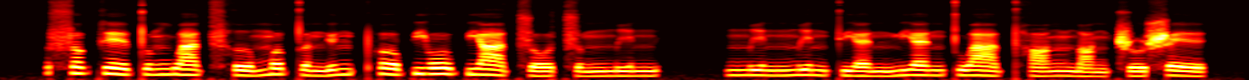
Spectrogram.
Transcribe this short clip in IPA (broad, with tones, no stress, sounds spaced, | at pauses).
s ɤ˥ k e˥˩ ɪ̯ t̪ ʊ˧˥ ŋ w ä˧˥ t͡sʰ ɹ̩˨˩ m ɤ˥ t̪ ə˨˩ n y˥ n pʰ ɤ˥˩ p j o˥ ʊ̯ p j ä˥˩ t͡s o˧˥ ʊ̯ t͡s ʊ˧˥ ŋ m i˥ n | m i˨˩ n m i˥˩ n t̪ j ɛ˨˩ n m j ɛ˥˧ n t̪ w ä˥˩ t̪ʰ ɑ˧˥ ŋ n̪ ɑ˨˩ ŋ ʈ͡ʂ u˧˥ ʂ e˥˩ ɪ̯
